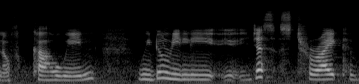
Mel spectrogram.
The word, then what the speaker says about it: kahwin: So here I've written the informal pronunciation of kahwin. We don't really, just strike the H over here, and you don't say kahwin, you say kawin.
